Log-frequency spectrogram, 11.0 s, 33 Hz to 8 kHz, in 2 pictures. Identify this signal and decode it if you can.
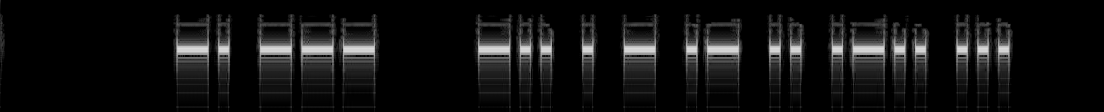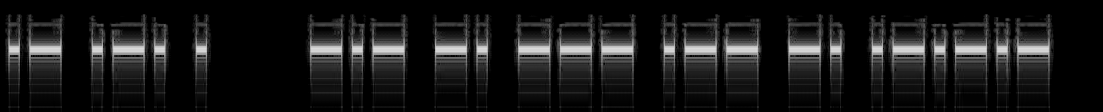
Morse code, heard as a keyed tone, about 23 wpm, 700 Hz. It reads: NO DETAILS ARE KNOWN.
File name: Book One / 14-Chapter 14 - 23 WPM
